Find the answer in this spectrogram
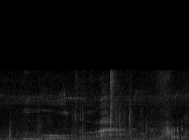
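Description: A person's short wordless voice sounds, with a sharp click about one and a half seconds in.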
